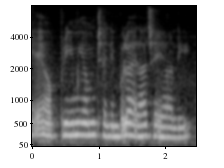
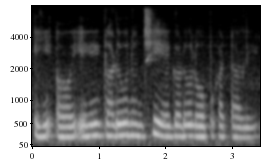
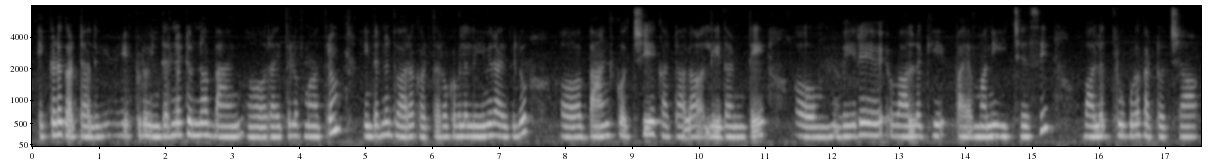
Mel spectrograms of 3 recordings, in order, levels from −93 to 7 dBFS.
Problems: constant background noise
